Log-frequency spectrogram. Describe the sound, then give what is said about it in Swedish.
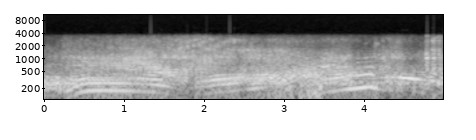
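A five-cylinder car engine revs hard as the car drives off, a loud, continuous growl whose pitch climbs in several successive surges. “Nu får du gasa lite när du åker iväg också. Ja. Du måste gasa nu.”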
